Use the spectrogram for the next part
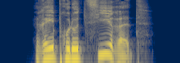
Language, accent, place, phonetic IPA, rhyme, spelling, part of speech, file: German, Germany, Berlin, [ʁepʁoduˈt͡siːʁət], -iːʁət, reproduzieret, verb, De-reproduzieret.ogg
- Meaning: second-person plural subjunctive I of reproduzieren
